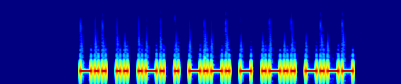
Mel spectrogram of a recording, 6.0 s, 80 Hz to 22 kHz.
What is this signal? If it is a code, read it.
Morse code, heard as a keyed tone, about 21 wpm, 700 Hz. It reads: DIRECTLY
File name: practice / 22wpm / Eight Letter Words - 22wpm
